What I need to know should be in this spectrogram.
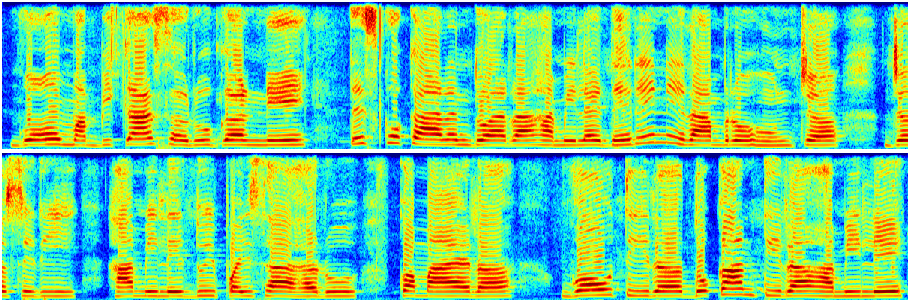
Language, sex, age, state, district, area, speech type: Nepali, female, 45-60, West Bengal, Jalpaiguri, rural, spontaneous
